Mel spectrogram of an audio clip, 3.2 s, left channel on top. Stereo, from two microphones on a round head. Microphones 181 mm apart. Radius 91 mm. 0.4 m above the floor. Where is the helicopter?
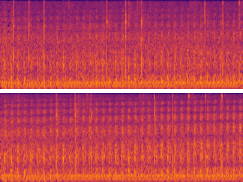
40° right (ahead or behind); by 3.3 s 50° right (ahead or behind).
